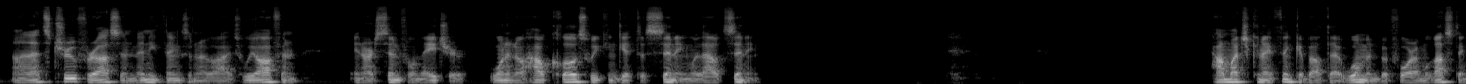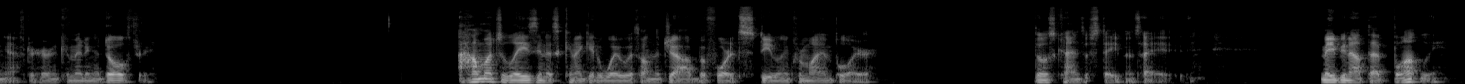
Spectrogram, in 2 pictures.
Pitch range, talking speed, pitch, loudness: 90-105 Hz, 145 wpm, 95 Hz, -30 LUFS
